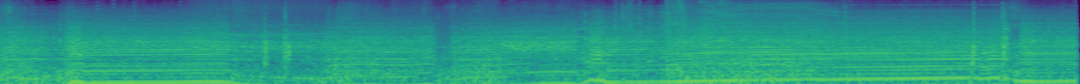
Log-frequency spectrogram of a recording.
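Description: A sports car engine roars steadily at high speed, shifting gears now and then.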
